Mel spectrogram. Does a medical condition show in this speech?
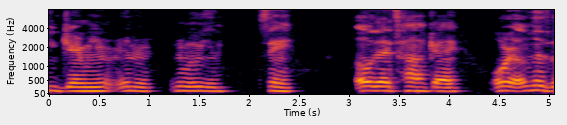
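Yes: cerebral palsy; able to speak.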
